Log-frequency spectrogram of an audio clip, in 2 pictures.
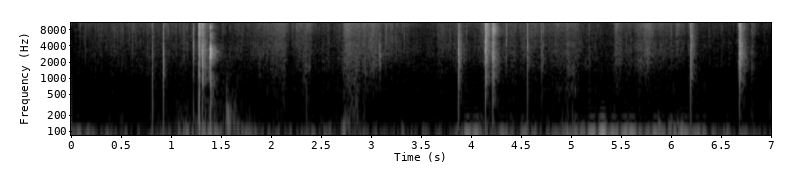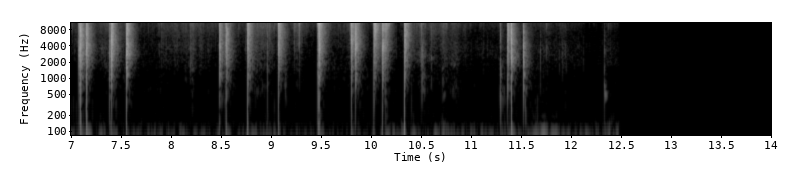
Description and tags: Popping bubble wrap, recored with a Zoom H4n
Bubble, Burst, H4n, SFX, Short, Wrap, Zoom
